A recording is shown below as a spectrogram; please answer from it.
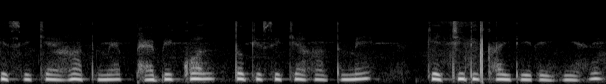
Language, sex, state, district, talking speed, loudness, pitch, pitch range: Hindi, female, Chhattisgarh, Kabirdham, 150 wpm, -24 LUFS, 235 Hz, 220-245 Hz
